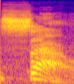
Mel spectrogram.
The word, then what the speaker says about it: sow: Add to that list 1 sow. What? Sow, you know, rhymes with cow.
